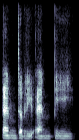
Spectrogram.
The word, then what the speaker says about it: Mwmbwls: Yeah, I live in Mumbles in South Wales, but in Welsh it's spelled MWMBWLS.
